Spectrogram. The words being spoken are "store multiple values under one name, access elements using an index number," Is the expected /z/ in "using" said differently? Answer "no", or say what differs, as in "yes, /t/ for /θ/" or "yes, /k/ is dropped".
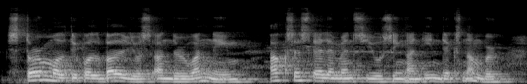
yes, /s/ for /z/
